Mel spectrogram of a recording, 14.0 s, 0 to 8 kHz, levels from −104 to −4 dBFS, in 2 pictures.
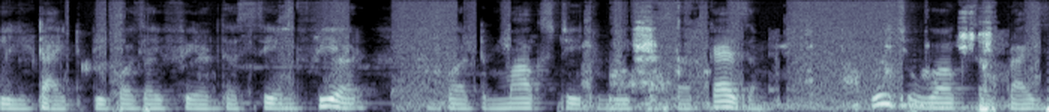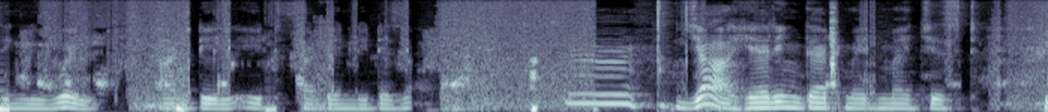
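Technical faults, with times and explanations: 0.00–2.65 s, 3.06–5.27 s, 6.03–7.87 s, 8.27–9.94 s, 10.97–13.73 s: speech suppressed in double talk. The speech dips deeply, around 40 dB (shallower, near 25 dB, at 6.03–7.87 s), likely from the echo canceller ducking during simultaneous talk.
5.99–6.05 s and 11.39–11.45 s: echo leak. A brief delayed copy of the speech arrives about 191 ms late and roughly 10 dB down, likely residual loudspeaker echo that the canceller did not remove.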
